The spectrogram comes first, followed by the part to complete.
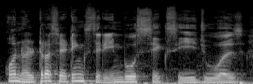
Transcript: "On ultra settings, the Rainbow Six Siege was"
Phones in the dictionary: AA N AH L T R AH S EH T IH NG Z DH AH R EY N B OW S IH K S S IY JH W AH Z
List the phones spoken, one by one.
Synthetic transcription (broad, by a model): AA N AH L T R AH S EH T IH NG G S R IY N B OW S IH K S S IY JH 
